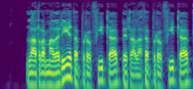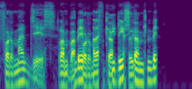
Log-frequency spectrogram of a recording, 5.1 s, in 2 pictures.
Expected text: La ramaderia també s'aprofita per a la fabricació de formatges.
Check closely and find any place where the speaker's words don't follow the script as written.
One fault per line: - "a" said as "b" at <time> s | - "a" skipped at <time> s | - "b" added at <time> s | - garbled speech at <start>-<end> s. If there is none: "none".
- "també" skipped at 1.0 s
- "fabricació" said as "s'aprofita" at 1.9 s
- garbled speech at 3.4-4.7 s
